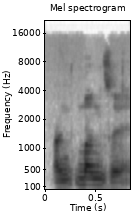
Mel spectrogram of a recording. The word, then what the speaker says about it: Mengzi: Mengzi in Chinese.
